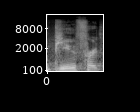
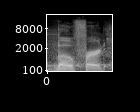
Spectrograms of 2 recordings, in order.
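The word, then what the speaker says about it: Beaufort: a zoning Hearing in Buford South Carolina you do not pronounce it bordt in South Carolina I made sure not to do that and um just want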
